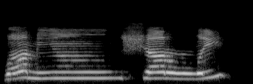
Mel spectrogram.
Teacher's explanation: व मिन शर्रि, रॉ मुशद्दद है, एक जज़म वाली रॉ है और दूसरी मुतहर्रिक रा है जिसके नीचे जेर है। इस रॉ को हम बारीक पढ़ेंगे।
